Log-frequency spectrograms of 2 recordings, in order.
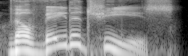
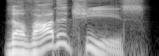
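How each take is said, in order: First: Velveeta with a clear long ee, said slowly; correct pronunciation. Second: Velvada with a flat ah vowel, slowed down; mock wrong pronunciation. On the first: Showing the chat how Velveeta is really said, slowly. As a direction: pronounce Velveeta cheese right, slowly. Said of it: "I do know the word Velveeta". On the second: Copying Chad's botched word, slow Velvada cheese. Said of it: "I can't even say what he's trying to". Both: Shown as a demonstration.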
